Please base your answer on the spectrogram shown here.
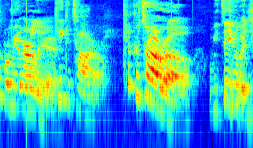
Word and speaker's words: Kikutaro: You pronounced it for me earlier. Kikutaro.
